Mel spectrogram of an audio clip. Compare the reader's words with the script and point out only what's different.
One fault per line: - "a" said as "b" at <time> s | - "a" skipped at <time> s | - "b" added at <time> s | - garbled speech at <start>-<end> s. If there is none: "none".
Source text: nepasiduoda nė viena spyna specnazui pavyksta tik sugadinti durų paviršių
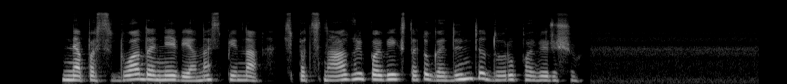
- "tik" skipped at 4.3 s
